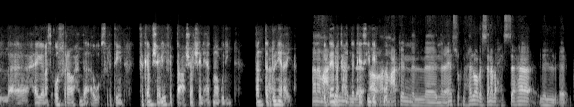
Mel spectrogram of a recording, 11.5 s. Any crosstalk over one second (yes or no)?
yes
